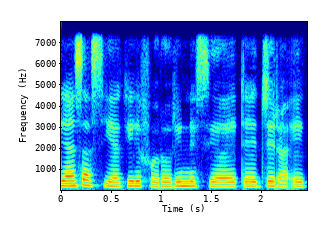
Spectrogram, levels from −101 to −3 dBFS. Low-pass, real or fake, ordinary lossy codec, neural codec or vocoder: 7.2 kHz; fake; none; codec, 16 kHz, 0.8 kbps, ZipCodec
